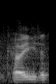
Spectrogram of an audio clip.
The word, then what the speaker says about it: Coweta: The movie was called A Murder in Well, listen, on paper, it's Coweta, C-O-W-E-T-A. That's not how they say it. Let's hear how Johnny Cash says it. – I'm Sheriff Lamar Potts from over in Cayuga County.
